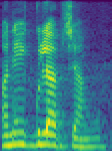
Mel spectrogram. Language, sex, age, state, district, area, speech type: Gujarati, female, 30-45, Gujarat, Surat, urban, spontaneous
